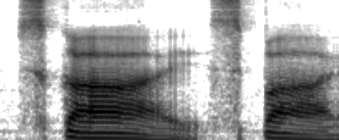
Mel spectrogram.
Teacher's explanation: S 다음에 오는 발음은 뿌뜨끄로 해라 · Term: unaspirated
